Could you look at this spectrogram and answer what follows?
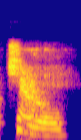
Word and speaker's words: Cheryl: Are you Cheryl or Cheryl? Cheryl. Like almost like with an S rather than the C.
